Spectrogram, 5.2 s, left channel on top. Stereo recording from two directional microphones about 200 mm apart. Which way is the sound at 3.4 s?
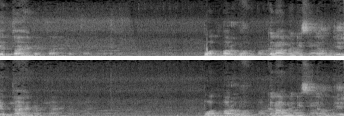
25° left (ahead or behind).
